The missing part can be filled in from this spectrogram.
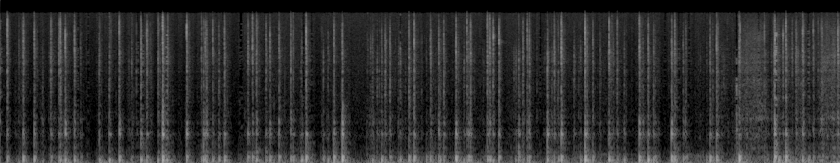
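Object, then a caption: Cotton canvas pillow filled with cherry pits. Fingernails scratch fast over a cotton canvas pillow filled with cherry pits. The result is a dense, continuous stream of short, dry clicks and rattles with a heavy low-frequency body, running at a steady level throughout.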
